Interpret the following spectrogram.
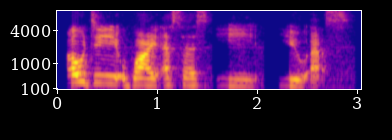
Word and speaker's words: Odysseus: English is that how you pronounce it wait spell it o d y s s e u s Odysseus yeah yeah I feel languages for whom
